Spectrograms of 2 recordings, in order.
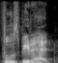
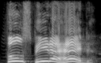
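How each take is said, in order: First: It is said in a calm, normal voice. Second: It is yelled loudly with full energy.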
